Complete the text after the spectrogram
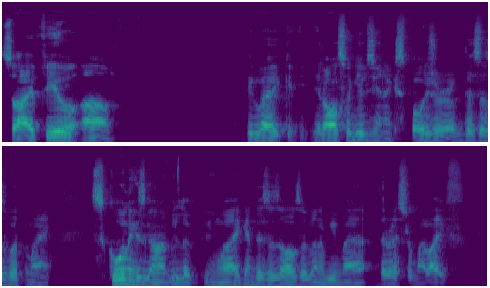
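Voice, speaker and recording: On a very clean recording with a silent background, the speech moves at a fairly quick pace. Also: man. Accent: non-native. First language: not English. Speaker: nurse anesthesia student. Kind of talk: casual interview.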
